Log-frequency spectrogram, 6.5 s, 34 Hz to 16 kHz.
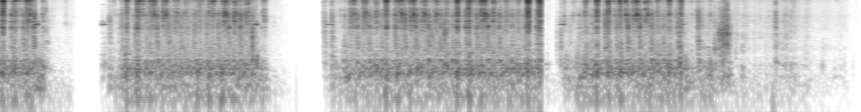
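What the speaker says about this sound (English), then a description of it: "Baste the collar to the neckline with a 3/8 inch seam allowance." Sewing machine basting a tailored coat collar to the neckline at a 3/8 inch seam allowance, running in three steady bursts of close, even stitching separated by short pauses, with no talk.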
